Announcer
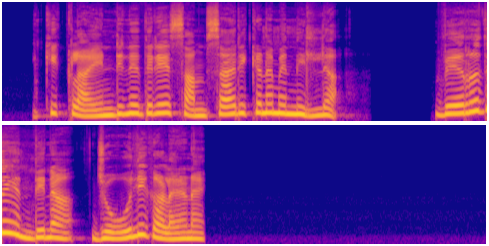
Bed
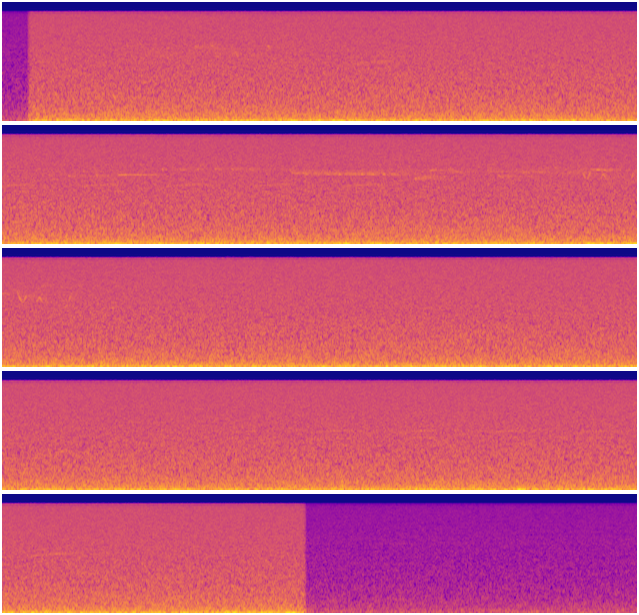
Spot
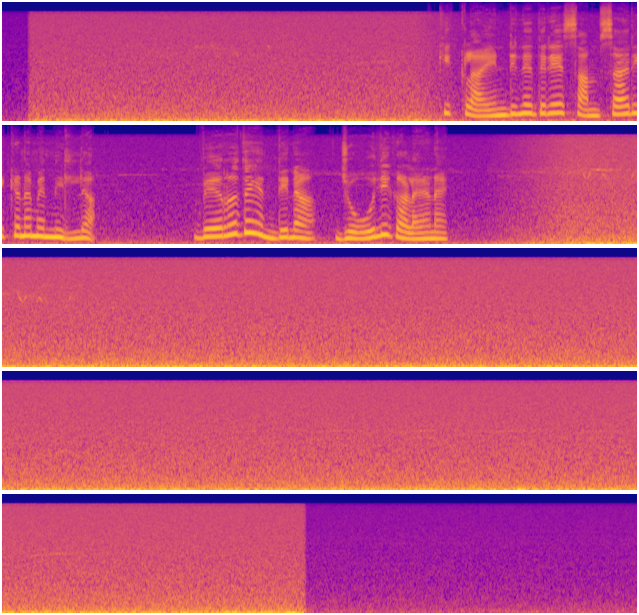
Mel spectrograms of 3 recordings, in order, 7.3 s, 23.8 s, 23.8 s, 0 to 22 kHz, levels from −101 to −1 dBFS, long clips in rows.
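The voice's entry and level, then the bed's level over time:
2.95 s, -1.0 dB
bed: 3.10 s -5.5 dB
3.50 s -20 dB
8.38 s -20 dB
9.01 s -1 dB

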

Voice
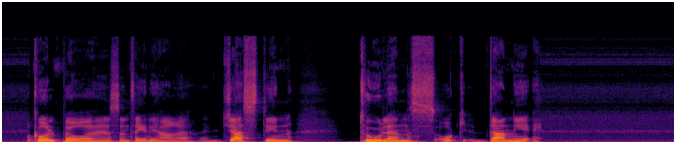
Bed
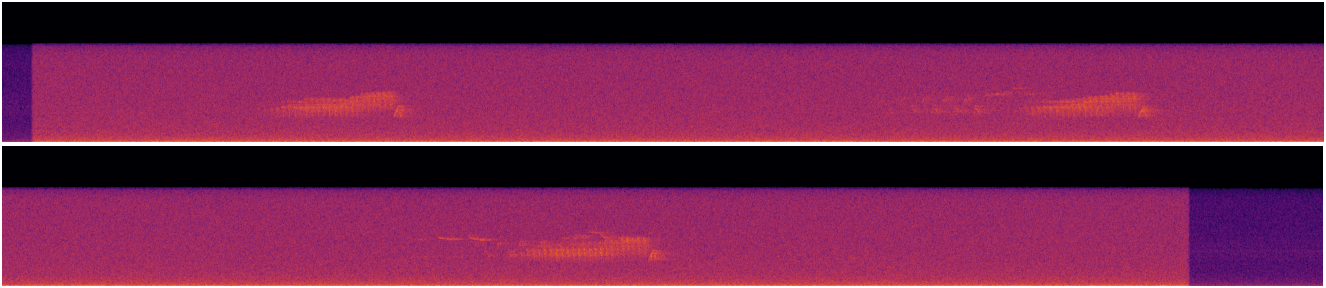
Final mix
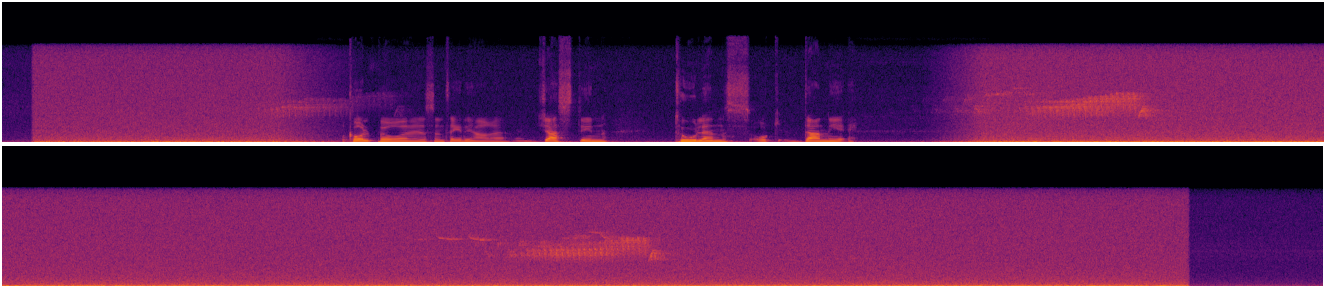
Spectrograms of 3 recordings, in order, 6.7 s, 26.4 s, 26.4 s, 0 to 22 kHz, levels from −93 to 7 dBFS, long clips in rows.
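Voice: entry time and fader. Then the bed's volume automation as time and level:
3.15 s, -2.0 dB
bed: 2.74 s -5.5 dB
3.63 s -29 dB
9.19 s -29 dB
9.82 s -3.5 dB

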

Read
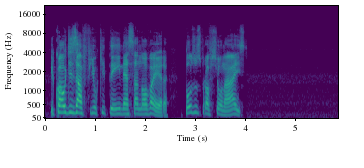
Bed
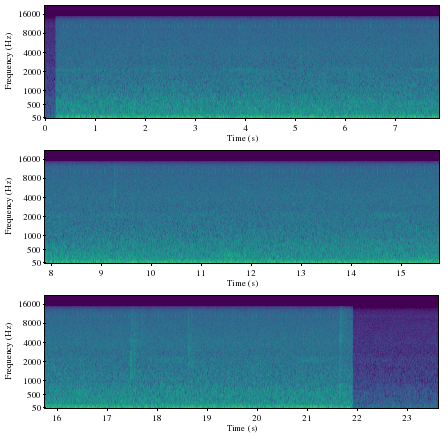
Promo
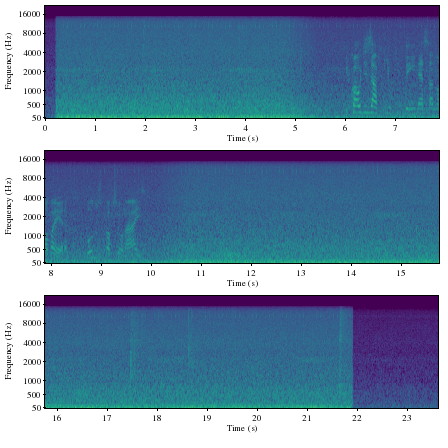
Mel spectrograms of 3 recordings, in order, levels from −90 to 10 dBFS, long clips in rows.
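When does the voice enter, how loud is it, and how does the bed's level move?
5.90 s, -5.0 dB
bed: 4.79 s -1 dB
5.47 s -11 dB
10.08 s -11 dB
10.80 s -4 dB

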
